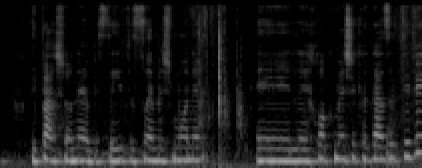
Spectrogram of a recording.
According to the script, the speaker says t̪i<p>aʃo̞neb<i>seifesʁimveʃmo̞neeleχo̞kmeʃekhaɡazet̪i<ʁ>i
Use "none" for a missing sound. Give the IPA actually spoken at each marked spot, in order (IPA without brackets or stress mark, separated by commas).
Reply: p, e, v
